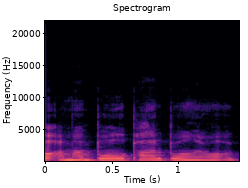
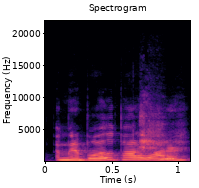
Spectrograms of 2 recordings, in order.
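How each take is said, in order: First: "boil" said like "pole", "oil" like "all"; Southern boil. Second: "boil" said with a clear oi, quick and clipped; careful boil. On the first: Sister saying it her natural Southern way. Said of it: "everyone clocks me for it". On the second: Sister finally saying boil right for listeners. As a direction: land "boil" with a full oi sound. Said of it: "That didn't sound too bad". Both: Shown as a demonstration.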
